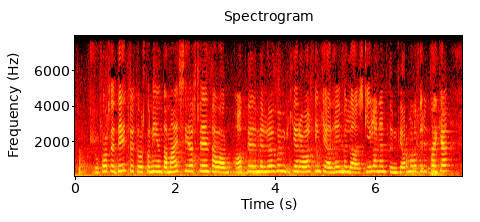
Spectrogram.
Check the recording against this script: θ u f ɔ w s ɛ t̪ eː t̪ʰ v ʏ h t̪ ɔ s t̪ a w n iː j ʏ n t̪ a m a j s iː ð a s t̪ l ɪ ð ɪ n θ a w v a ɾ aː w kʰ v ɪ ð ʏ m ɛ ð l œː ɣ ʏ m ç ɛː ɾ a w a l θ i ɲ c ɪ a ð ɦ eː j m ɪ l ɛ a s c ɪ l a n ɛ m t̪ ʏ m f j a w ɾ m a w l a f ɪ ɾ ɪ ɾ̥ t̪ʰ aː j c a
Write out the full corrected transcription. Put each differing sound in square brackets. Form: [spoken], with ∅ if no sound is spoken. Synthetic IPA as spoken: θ u f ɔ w s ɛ t̪ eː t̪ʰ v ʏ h t̪ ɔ s t̪ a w n iː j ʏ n t̪ a m a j s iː ð a s t̪ l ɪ ð ɪ n θ a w v a ɾ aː w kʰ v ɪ ð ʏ m ɛ ð l œː ɣ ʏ m ç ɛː ɾ a w a l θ i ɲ c ɪ a ð ɦ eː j m ɪ l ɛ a s c [ɪː] l a n ɛ m t̪ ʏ m f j a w ɾ m a w l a f ɪ ɾ ɪ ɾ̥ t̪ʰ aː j c a

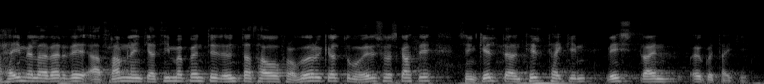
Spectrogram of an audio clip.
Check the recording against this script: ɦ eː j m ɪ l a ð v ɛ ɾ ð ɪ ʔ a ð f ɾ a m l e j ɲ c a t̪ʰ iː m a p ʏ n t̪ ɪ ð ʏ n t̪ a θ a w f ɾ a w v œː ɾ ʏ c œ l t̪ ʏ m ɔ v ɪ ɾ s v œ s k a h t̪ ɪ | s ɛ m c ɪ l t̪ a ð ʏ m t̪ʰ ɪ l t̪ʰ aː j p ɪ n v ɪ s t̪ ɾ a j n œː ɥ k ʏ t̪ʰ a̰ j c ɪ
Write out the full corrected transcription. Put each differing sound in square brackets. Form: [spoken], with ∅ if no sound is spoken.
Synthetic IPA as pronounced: ɦ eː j m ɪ l a ð v ɛ ɾ ð ɪ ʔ a ð f ɾ a m l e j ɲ c a t̪ʰ iː m a p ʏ n t̪ ɪ ð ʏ n t̪ a θ a w f ɾ a w v œː ɾ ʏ c œ l t̪ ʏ m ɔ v ɪ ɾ s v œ s k a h t̪ ɪ | s ɛ m c ɪ l t̪ a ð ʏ m t̪ʰ ɪ l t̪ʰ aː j [c] ɪ n v ɪ s t̪ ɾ a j n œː ɥ k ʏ t̪ʰ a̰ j c ɪ

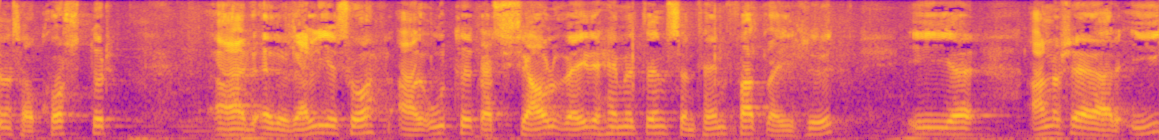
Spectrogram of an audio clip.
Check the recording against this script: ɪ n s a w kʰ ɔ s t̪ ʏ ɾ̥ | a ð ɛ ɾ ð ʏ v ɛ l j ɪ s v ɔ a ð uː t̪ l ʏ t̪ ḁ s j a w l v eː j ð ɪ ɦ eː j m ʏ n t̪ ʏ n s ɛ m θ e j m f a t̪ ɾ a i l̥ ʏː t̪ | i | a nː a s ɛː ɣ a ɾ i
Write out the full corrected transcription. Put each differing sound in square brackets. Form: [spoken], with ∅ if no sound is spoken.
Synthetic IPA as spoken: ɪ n s a w kʰ ɔ s t̪ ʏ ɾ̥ | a ð ɛ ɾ ð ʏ v ɛ l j ɪ s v ɔ a ð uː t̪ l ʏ t̪ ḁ s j a w l v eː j ð ɪ ɦ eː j m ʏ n t̪ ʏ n s ɛ m θ e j m f a t̪ [l] a i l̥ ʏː t̪ | i | a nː a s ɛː ɣ a ɾ i

